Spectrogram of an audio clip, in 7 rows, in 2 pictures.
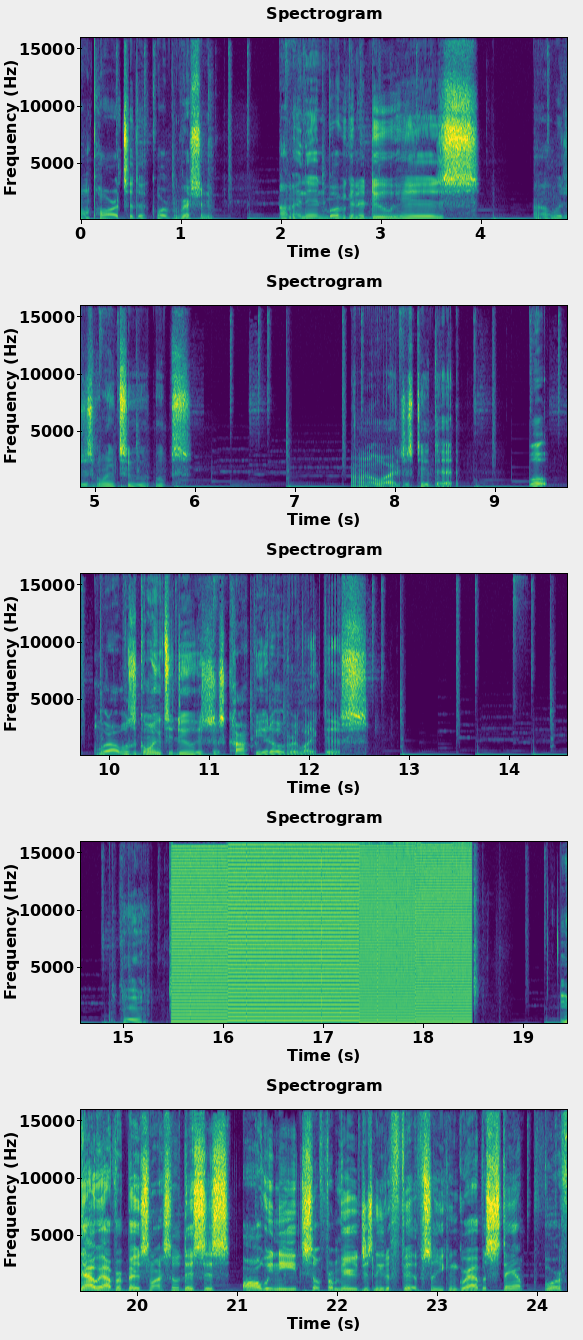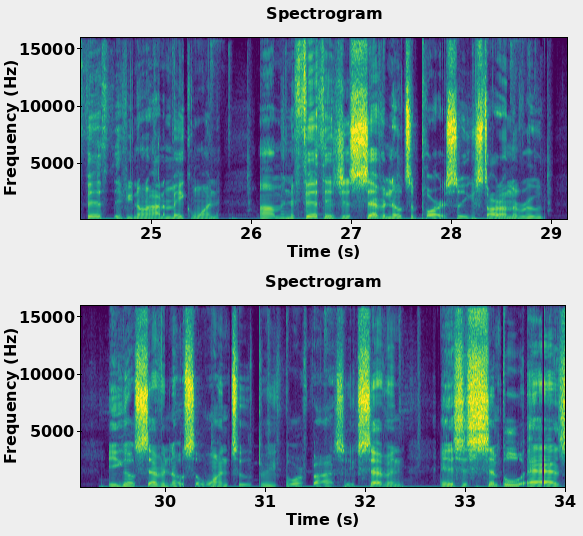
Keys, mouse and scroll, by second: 1.2 right click, 2.2 ctrl+a, 2.6 right click, 3.1 ctrl+click, 5.0 ctrl+b, 5.9 right click, 6.7-8.3 scroll down 1, 8.3 double click, 10.7 ctrl+click, 11.6 ctrl+b, 12.1 ctrl+click, 12.6 ctrl+b, 12.9 ctrl+b, 13.1 ctrl+b, 13.2 ctrl+b, 13.7 ctrl+click, 14.4 ctrl+b, 14.5 ctrl+click, 15.3 right click, 18.5 space, 21.4 right click, 25.1 double click, 27.7 right click, 28.6 ctrl+click, 30.2 shift+u, 30.5 shift+Up, 30.6-32.0 shift+Up.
